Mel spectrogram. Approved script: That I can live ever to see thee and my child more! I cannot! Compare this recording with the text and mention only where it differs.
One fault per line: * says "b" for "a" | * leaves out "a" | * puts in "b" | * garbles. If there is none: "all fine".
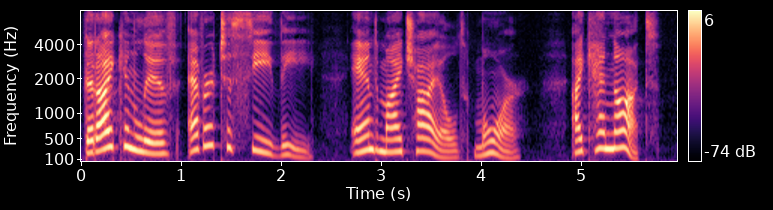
all fine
